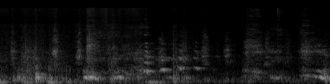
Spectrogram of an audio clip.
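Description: Norfolk terrier making short, excited breathing and vocal sounds as it plays, in uneven bursts, loudest about a second in.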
